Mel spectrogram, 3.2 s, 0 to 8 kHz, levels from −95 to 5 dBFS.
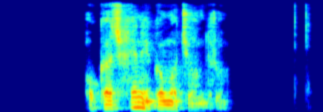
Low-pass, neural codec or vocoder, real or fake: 7.2 kHz; codec, 16 kHz, 4 kbps, X-Codec, WavLM features, trained on Multilingual LibriSpeech; fake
